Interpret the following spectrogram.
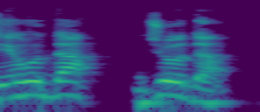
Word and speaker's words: Yehuda: so people mistakenly call him Yehuda, but it's Yehuda, Judah.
